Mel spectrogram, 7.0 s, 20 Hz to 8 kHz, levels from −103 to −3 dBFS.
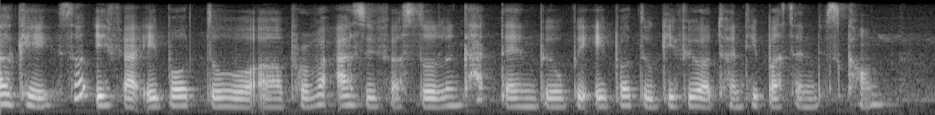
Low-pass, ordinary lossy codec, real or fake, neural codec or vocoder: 7.2 kHz; none; real; none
